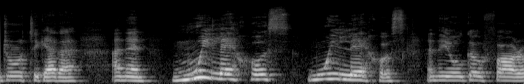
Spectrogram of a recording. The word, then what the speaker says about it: lejos: And far is lejos. So maybe you have to use your horse to go far. Lejos. Spelled with a J.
